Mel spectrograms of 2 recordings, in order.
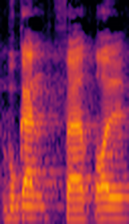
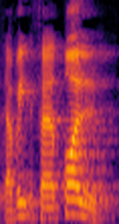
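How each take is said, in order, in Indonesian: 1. Konsonan ganda itu dibaca biasa saja, tanpa penekanan. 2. Konsonan ganda itu dibaca dengan suara dinaikkan, ditekan.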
